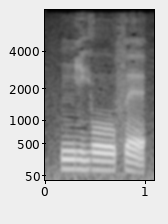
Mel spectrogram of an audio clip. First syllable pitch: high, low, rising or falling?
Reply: low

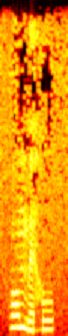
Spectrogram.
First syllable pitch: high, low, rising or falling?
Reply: high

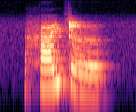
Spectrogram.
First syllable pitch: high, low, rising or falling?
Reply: rising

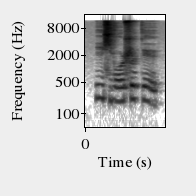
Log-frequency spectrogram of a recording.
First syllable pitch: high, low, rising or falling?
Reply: falling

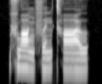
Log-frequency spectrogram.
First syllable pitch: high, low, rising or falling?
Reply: falling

